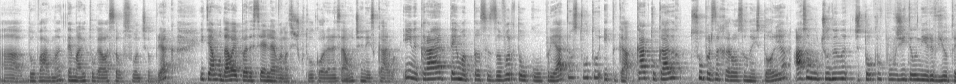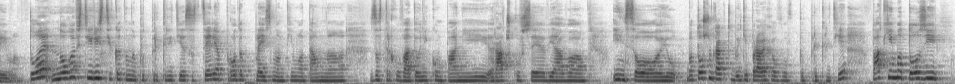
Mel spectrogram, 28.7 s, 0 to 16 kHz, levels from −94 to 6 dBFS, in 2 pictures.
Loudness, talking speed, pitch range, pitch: -24 LUFS, 160 wpm, 160-230 Hz, 180 Hz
